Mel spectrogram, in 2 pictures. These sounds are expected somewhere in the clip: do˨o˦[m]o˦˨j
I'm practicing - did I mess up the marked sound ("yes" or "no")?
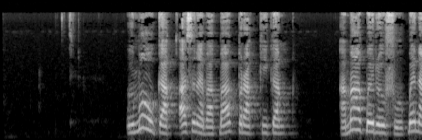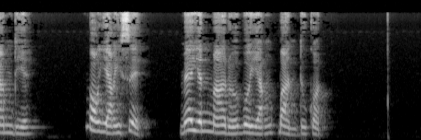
yes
